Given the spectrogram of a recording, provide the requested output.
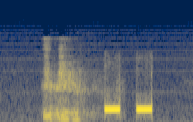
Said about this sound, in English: What the? There's a bunch of beeps going on.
